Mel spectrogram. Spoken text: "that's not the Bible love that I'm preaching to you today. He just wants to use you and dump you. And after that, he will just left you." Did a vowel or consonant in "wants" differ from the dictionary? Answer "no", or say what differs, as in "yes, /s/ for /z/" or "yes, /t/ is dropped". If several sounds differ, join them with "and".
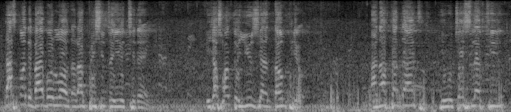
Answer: yes, /s/ is dropped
